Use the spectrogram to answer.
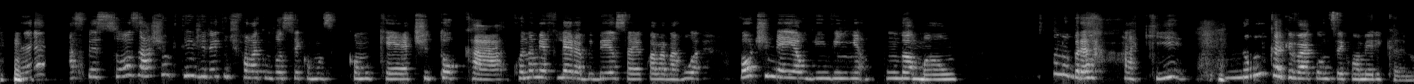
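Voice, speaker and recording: With a Brazilian accent, this woman speaks in a high pitch at a moderate pace, her intonation lively and her loudness swinging widely. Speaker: nurse. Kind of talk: interview chat on a live stream.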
